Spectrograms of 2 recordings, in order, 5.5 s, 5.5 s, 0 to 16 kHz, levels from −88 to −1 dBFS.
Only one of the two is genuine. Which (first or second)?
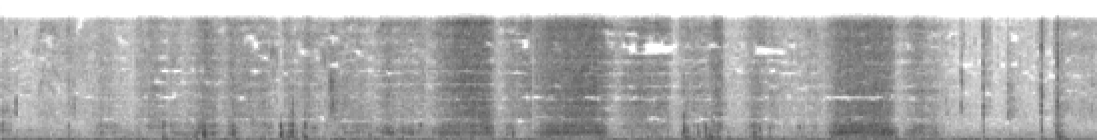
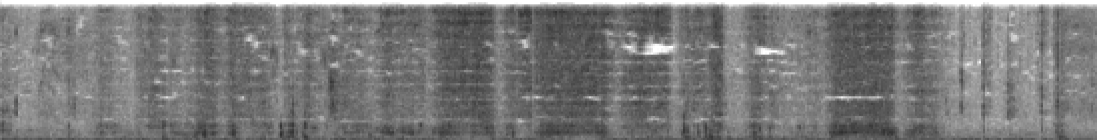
second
